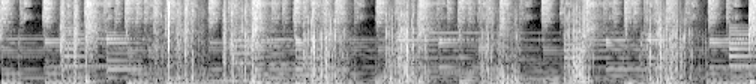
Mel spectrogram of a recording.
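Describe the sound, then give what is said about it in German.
Deep creaking footsteps crunch through snow in a slow, steady rhythm, about six heavy steps. The creak track was duplicated and pitched down twelve semitones, layered with the quieter original, a lighter, higher creak kept as an accent. Loud, with no talking; no compressor or reverb used. “Also duplizierten wir die Spur und pitchten die duplizierte Spur um zwölf Halbtöne nach unten.”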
